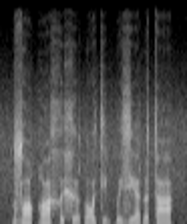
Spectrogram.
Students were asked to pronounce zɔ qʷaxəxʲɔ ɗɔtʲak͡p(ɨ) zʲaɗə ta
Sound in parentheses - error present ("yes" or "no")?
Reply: no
